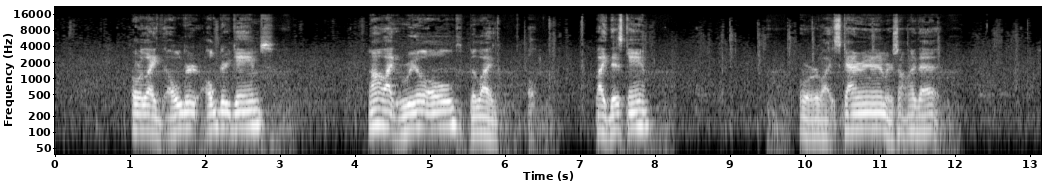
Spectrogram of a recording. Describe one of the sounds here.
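A middle-aged man talks casually into a microphone, close up.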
